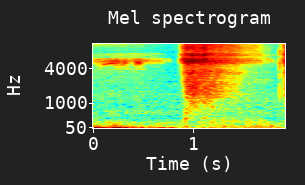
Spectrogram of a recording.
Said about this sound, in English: Stop breathing into the mic and just do it.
